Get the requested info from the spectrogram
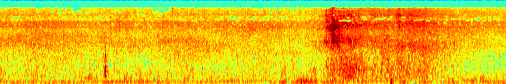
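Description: Small waves washing onto a sand beach, one wash swelling about four seconds in, over a low rumble of wind on the microphone.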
